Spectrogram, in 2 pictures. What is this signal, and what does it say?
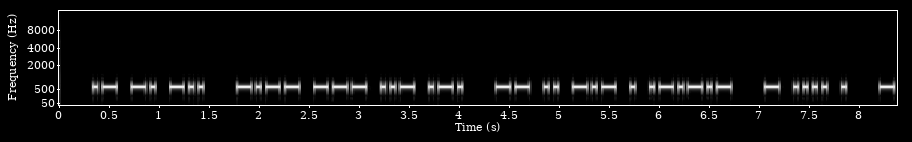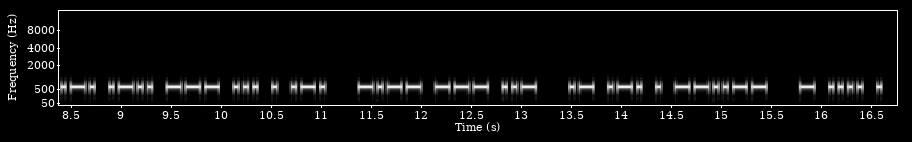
Morse code, heard as a keyed tone, about 25 wpm, 600 Hz. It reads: AND YOUR MIKE. THE CLOSER YOU ARE, THE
